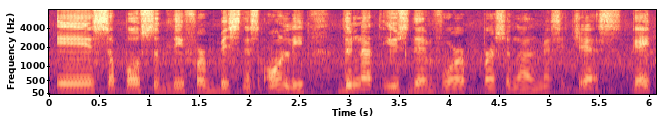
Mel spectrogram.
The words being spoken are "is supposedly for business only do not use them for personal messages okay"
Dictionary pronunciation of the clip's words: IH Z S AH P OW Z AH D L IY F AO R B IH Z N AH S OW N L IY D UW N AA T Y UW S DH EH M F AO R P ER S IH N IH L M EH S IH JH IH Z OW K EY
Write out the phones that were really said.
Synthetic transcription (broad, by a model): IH S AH P OW S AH D L IY F AO R B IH S N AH S OW N L IY D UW N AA T Y UW S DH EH M F AO R P ER S IH N IH L M EH S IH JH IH S OW K EY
